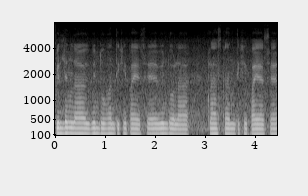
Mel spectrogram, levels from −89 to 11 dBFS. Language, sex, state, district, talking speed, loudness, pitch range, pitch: Nagamese, male, Nagaland, Kohima, 190 wpm, -16 LUFS, 125-130 Hz, 130 Hz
